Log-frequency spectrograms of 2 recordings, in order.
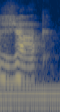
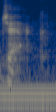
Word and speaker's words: Jack: called Jack Renauld and it is spelled Jack not Jacques so I'm saying Jack what the next development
